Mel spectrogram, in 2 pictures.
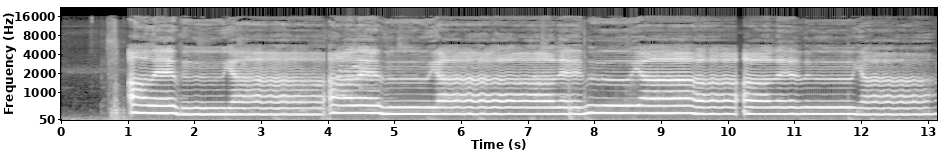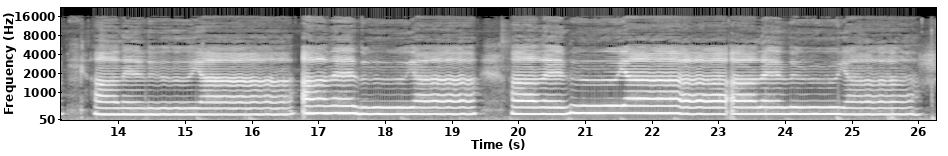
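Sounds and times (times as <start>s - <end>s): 
alto voice singing: 1.0s - 26.2s.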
